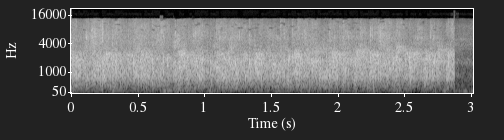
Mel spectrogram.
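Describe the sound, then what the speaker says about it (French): A TV studio audience gives Gad Elmaleh a dense, steady burst of applause that stops abruptly near the end. "On peut applaudir Gad Elmaleh"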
